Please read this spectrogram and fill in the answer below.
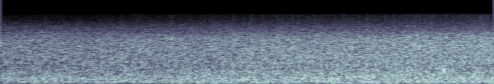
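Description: Steady hiss of VHS tape noise with no distinct sound events, rising slightly near the end.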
